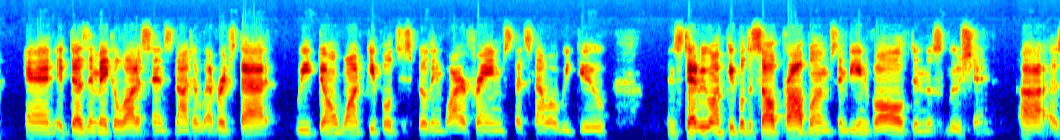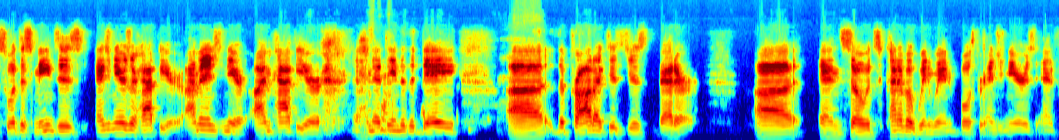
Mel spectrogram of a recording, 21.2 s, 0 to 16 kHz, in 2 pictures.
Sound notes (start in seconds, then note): 13.7 laughing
